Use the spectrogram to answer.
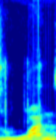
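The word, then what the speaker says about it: one: दुआ यहां पर देखो इस वो की तरफ हम लोग प्रोनाउंस करते हैं वन वन जब हम लोग प्रोनाउंस करते हैं तो क्या होता है ओ का जो प्रनंसीएशन है वो चेंज हो जाता है इस वजह से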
